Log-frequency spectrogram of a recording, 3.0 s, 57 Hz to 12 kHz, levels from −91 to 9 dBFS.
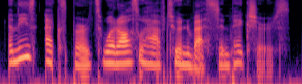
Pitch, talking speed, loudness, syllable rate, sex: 220 Hz, 200 wpm, -19 LUFS, 6.0 syllables/s, female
